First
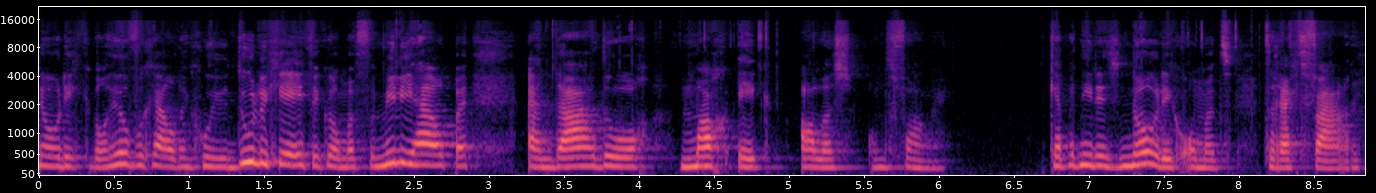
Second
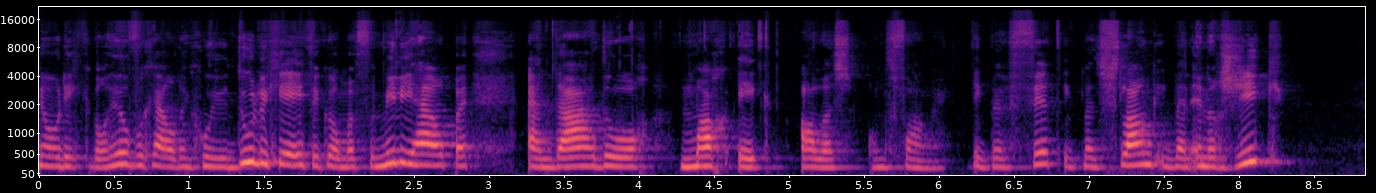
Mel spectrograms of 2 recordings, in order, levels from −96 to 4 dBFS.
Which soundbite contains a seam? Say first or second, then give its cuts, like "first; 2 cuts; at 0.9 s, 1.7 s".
second; 1 cut; at 6.2 s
